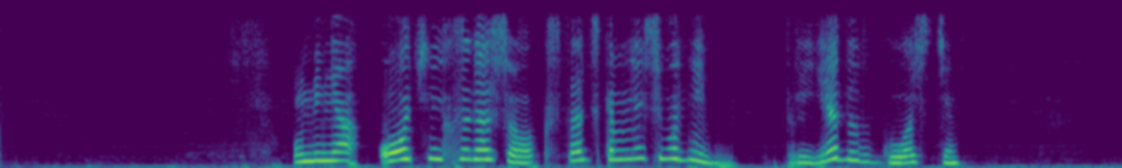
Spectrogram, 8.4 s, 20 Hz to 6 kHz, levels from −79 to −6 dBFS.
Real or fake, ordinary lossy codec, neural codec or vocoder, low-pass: fake; none; codec, 16 kHz in and 24 kHz out, 0.6 kbps, FireRedTTS-2 codec; 5.4 kHz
